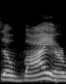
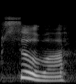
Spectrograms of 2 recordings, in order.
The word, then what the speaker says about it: Siliva: If you know why I'm saying wink, wink after saying Jacob Siliva, because I actually pronounced Siliva wrong. It's actually because of my last episode, I actually said Jacob Siliva, when it's actually Jacob Siliva.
